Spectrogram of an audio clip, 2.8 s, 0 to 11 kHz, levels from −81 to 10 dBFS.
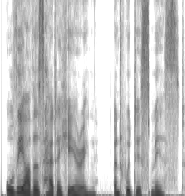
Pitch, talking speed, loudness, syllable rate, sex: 175 Hz, 195 wpm, -18 LUFS, 5.8 syllables/s, female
